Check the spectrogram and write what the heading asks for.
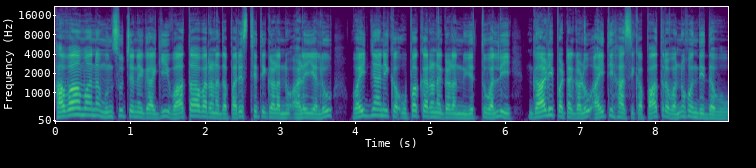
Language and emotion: Kannada, neutral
